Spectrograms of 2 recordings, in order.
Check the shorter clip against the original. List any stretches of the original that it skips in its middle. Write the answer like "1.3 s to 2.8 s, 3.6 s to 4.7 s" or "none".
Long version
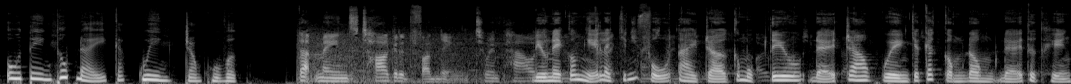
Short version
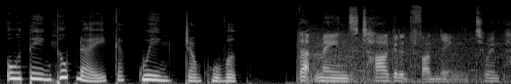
none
